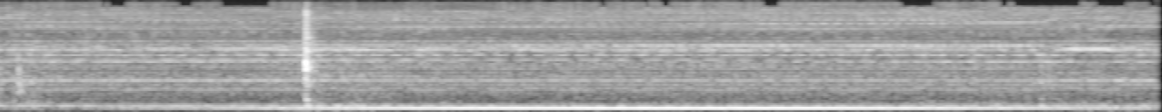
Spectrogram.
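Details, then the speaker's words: Large SGI computer: the power supply turns on and the DVD drive ejects, but there is no monitor output and no beeps, only a continuous steady fan hum. It powers up but never passes POST; the cause is unknown. "no output to the monitor here so there's no beeps from it it's just the continuous"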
